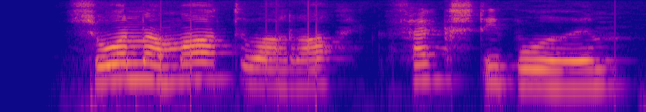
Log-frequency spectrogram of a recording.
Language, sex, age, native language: Icelandic, female, 10, Icelandic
